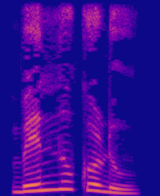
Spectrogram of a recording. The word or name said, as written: ಬನ್ನಗೆಡು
